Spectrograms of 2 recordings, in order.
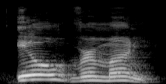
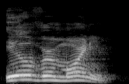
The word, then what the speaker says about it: Ilvermorny: Ilvermorny. Ilvermorny. No, that's wrong. Ilvermorny. There we go. I said it right that time.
